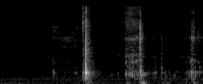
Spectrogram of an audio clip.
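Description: Fiskars paper trimmer cutting a piece of cardstock: a sharp click a little under a second in, then a short scraping stroke as the blade runs through the card, and a smaller scrape just before the end.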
